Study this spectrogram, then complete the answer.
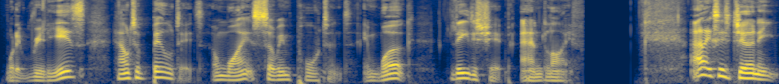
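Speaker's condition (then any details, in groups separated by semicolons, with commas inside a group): No condition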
